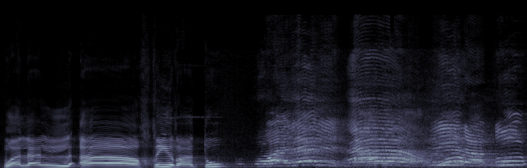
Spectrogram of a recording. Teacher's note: خا حرف مستعلیہ میں سے موٹا, را پر زبر آنے کی وجہ سے یہ بھی موٹا.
